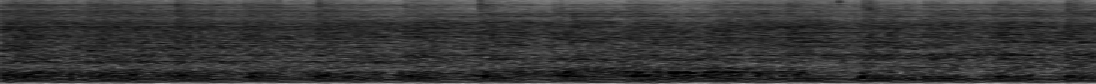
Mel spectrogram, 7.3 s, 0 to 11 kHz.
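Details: Old John Deere 14SB push mower, trash find, rope instead of missing recoil, carb only removed and inspected, at half throttle: single-cylinder buzz with uneven hunting beats instead of a steady note; runs rough, owner thinks carburetor needs a rebuild.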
